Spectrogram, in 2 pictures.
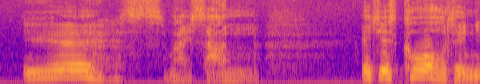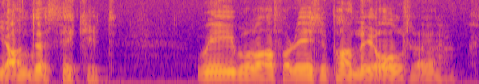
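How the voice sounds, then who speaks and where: A shaky, put-on character voice moves at a fairly slow pace. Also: man, medium pitch for a man. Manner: trembling, then grateful.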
